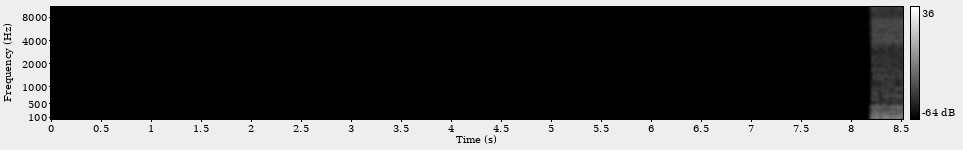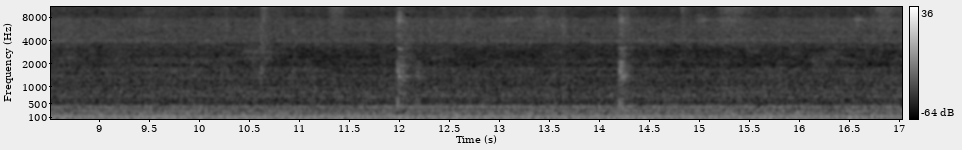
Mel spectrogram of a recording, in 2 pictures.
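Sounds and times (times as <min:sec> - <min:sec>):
steady low hum: 0:08.2 - 0:17.0.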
